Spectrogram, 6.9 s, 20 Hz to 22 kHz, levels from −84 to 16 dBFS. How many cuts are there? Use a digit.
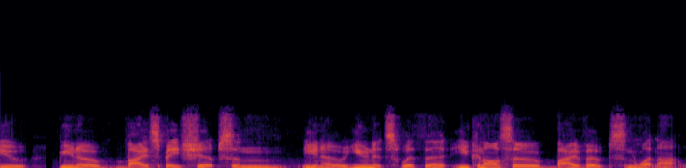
0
